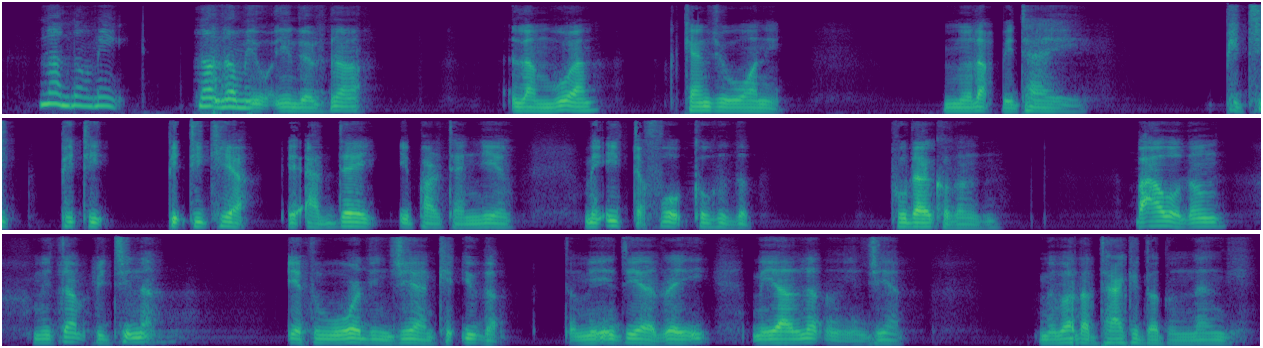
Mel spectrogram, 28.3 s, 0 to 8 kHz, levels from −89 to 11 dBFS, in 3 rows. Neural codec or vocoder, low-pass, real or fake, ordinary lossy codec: codec, 16 kHz in and 24 kHz out, 0.4 kbps, LongCat-Audio-Codec, two codebook decoder; 7.2 kHz; fake; AAC, 32 kbps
